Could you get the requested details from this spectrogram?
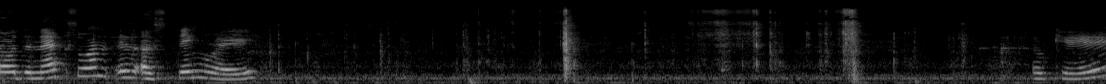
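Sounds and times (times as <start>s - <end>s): packaging rustling and crinkling: 2.8s - 9.8s.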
